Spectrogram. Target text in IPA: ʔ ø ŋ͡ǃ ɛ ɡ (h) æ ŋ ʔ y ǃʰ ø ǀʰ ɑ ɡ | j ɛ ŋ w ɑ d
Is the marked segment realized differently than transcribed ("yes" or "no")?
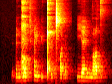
no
